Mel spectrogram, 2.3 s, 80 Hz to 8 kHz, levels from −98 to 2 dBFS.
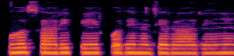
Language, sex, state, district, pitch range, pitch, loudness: Hindi, female, Bihar, Sitamarhi, 190-200 Hz, 195 Hz, -26 LUFS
